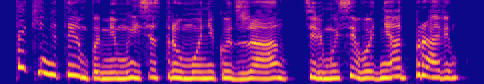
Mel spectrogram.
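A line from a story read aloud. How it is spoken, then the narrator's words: Giggling. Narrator (Russian): хихикнула Трикси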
